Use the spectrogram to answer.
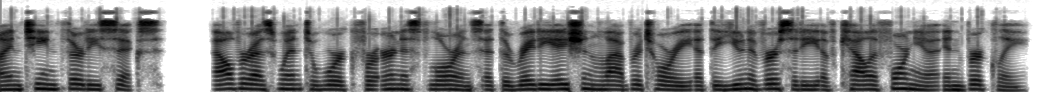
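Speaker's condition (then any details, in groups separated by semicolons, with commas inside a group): No condition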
